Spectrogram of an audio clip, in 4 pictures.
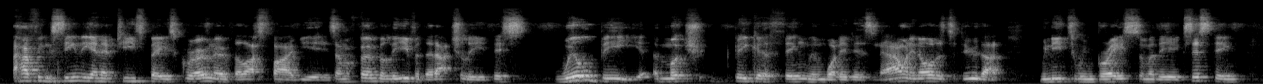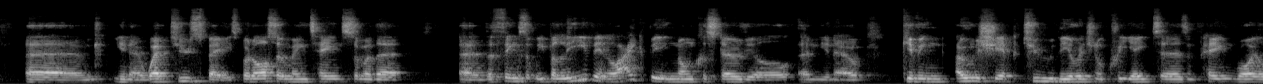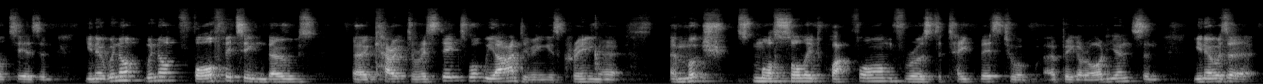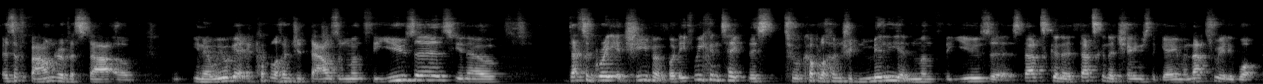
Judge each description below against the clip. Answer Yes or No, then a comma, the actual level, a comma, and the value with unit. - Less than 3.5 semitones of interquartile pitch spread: No, average, 3.8 semitones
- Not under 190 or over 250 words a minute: Yes, average, 195 wpm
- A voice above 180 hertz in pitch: No, low, 135 Hz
